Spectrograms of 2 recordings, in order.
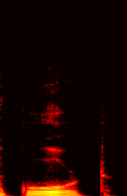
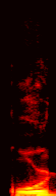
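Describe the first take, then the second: First: क्वोट with a w glide after k; correct pronunciation. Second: कोट with no w after the k; wrong pronunciation. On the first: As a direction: say क्वोट as "kwote". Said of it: "जो right है वो है". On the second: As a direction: say कोट like "coat". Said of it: "right pronunciation नहीं है". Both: Shown as a demonstration.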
